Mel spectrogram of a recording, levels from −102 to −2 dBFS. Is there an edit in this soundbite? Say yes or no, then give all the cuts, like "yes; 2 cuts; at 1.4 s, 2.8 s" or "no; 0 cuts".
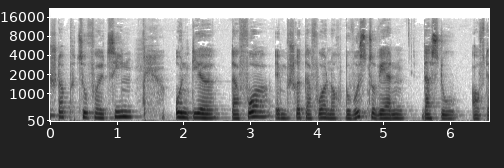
no; 0 cuts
